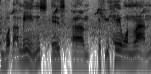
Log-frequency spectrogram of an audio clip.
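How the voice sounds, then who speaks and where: A quiet man's voice at medium pitch, with fairly even intonation. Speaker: field guide in a comedy mockumentary. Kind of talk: mock documentary field presenting. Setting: outdoors in woodland. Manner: hushed, quiet voice; hesitant, with fillers and repeats.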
